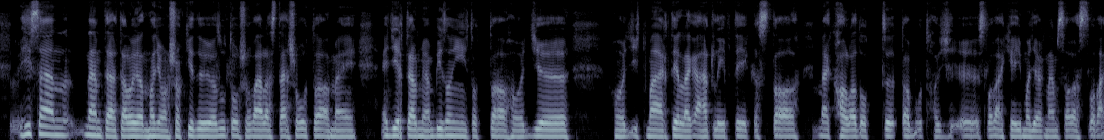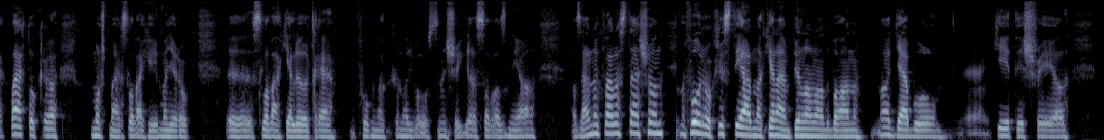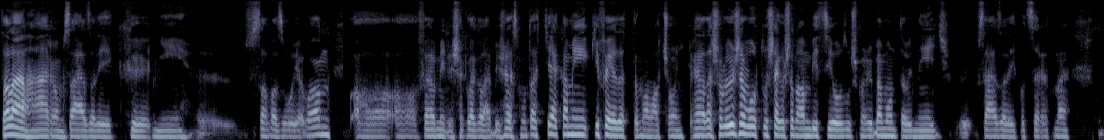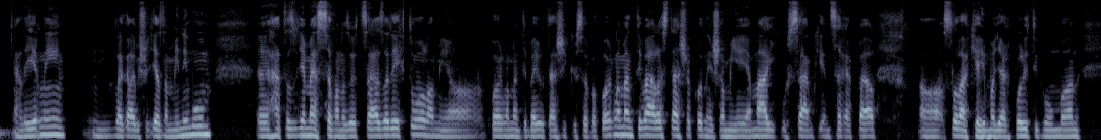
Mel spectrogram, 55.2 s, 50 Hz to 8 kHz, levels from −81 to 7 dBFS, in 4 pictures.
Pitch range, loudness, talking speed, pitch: 135-150 Hz, -26 LUFS, 120 wpm, 140 Hz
